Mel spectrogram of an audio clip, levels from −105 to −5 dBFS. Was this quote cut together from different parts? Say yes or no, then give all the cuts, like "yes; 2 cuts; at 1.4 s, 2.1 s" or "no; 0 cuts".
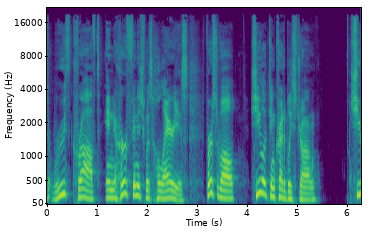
no; 0 cuts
